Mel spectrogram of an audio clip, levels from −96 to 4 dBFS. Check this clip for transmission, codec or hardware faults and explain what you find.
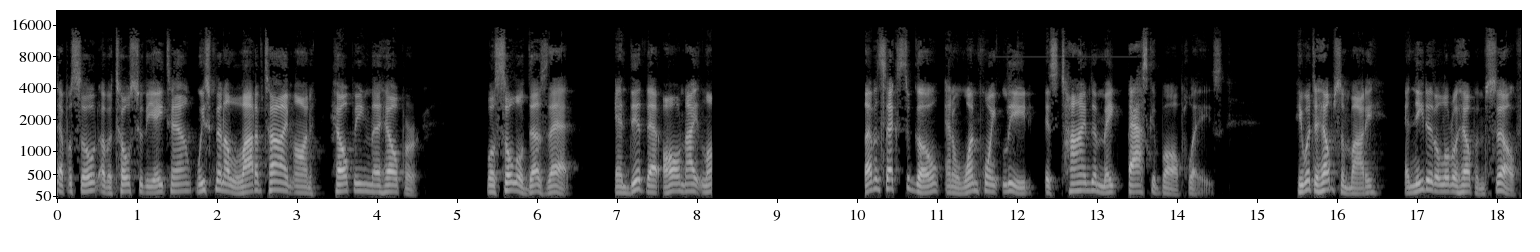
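Two faults are audible in this speech clip.

From 8.18 to 10.09 s, after "did that all night", the audio drops out to silence: about 1.9 s of silence with no room tone, resuming at "seconds to go and". The likely cause is a lost input while recording continued.

From 11.70 to 13.70 s, after "go and a one", a faint, steady 8 kHz tone sits roughly 40 dB below the speech. This is USB whine, with the 125-microsecond microframe rate of USB leaking in through power or ground.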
